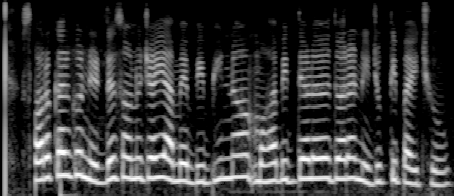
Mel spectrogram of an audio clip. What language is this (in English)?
Odia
